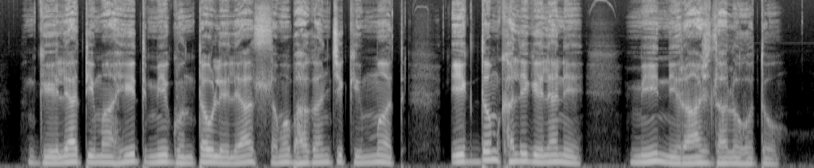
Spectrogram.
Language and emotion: Marathi, sad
